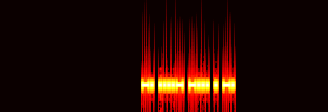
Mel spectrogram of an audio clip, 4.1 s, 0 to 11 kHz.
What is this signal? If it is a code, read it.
Morse code, heard as a keyed tone, about 41 wpm, 700 Hz. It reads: N4BEN
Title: USA Call Signs - 5 Characters - 45wpm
